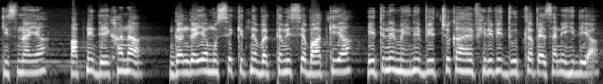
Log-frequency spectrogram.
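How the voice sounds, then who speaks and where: A man's voice: high voice, little pitch movement, moderate pace, a little mellow, natural voice. An actor playing a meek, devout and naive village milkman, speaking politely and earnestly in a cartoon story. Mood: pleading prayer. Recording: long reverb, music behind.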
